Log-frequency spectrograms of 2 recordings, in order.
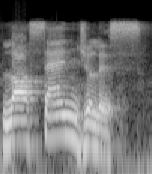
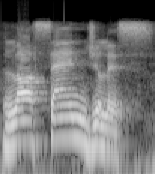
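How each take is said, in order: First: It is pronounced with English sounds. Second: The same.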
